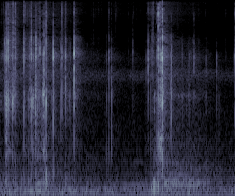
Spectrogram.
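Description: Foil booster-pack wrapper crinkling as fingers pick and tear at its sealed top: a run of short crackles in the first second, then a few more just past halfway.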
